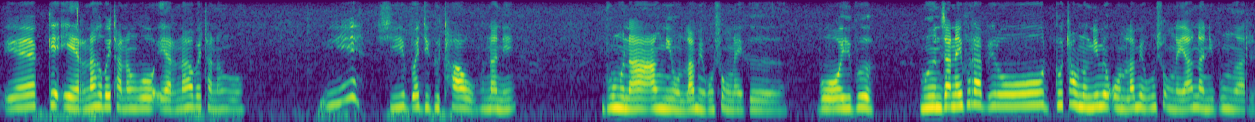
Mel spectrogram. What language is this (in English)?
Bodo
